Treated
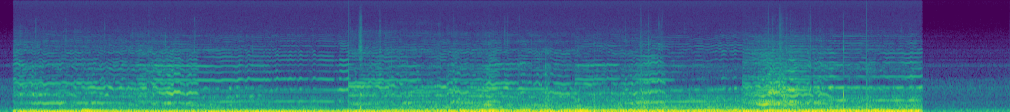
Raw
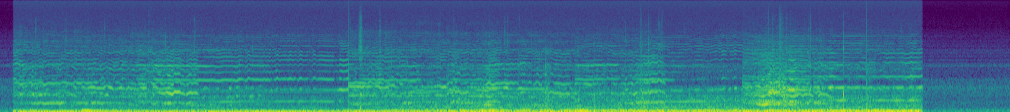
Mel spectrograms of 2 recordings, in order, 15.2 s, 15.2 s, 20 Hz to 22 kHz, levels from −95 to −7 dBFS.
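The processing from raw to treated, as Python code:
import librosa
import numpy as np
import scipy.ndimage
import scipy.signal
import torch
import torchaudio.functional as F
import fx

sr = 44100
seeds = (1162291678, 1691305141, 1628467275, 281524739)

y = fx.low_shelf(x, sr, hz=320.0, db=7.0)
y = y * 10.0 ** (-3.5 / 20.0)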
